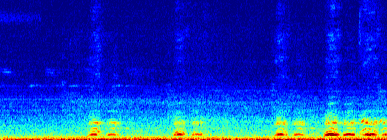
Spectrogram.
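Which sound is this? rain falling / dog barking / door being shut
dog barking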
